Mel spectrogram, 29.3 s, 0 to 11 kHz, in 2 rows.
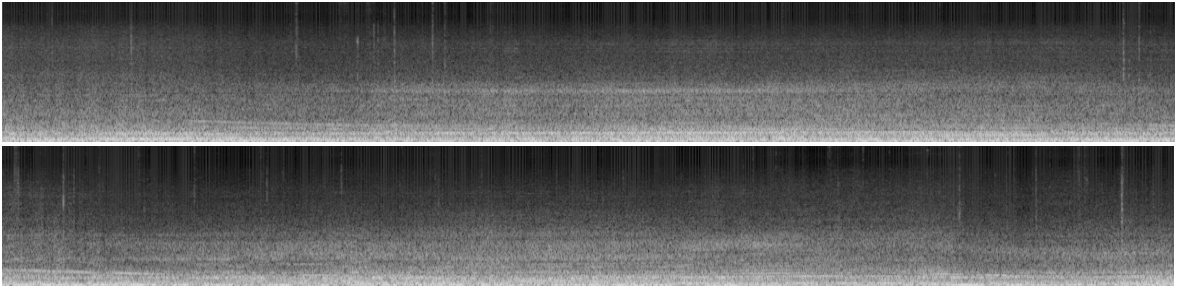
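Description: BMW 420i Gran Coupe's tuned 2.0-litre turbocharged four-cylinder, fitted with a Bastuck catback exhaust, heard from inside the cabin running hard at high track speed over heavy wind and road noise. Twice the engine note falls in pitch as the car brakes and slows.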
